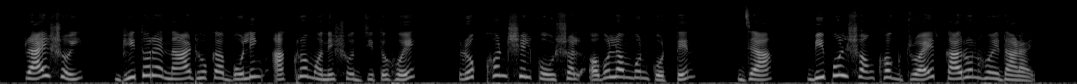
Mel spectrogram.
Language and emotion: Bengali, neutral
